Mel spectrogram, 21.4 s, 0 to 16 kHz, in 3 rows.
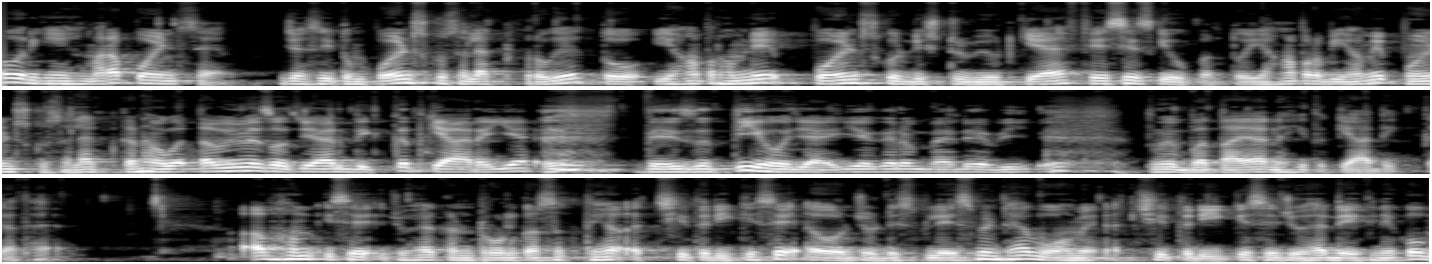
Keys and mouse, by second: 2.1-16.2 middle drag, 16.2-18.6 drag, 18.6-21.4 middle drag.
